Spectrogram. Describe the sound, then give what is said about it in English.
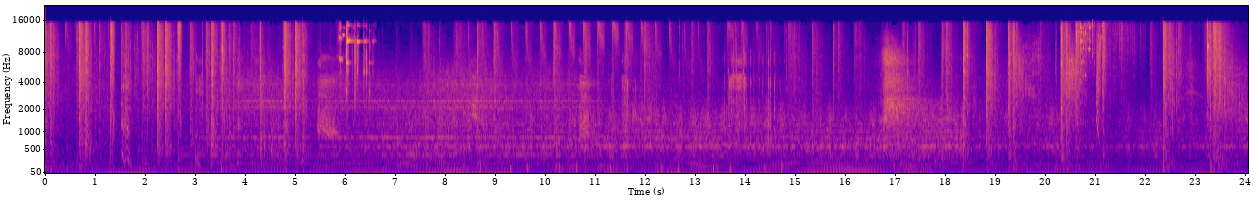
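Continuous gunfire from the North Hollywood shootout: dense, rapid volleys of sharp cracks and bursts fire without pause from start to finish, loud and relentless over a steady rumbling background. “Absolute war zone down there. The firing continues.”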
